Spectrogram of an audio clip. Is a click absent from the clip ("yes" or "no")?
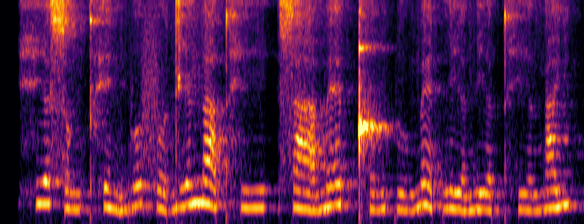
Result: yes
